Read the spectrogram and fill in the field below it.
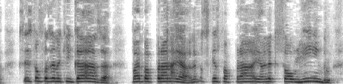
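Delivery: lightly voiced aunt sending family to the beach; cheerful aunt shooing. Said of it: "Ela mesma falava".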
